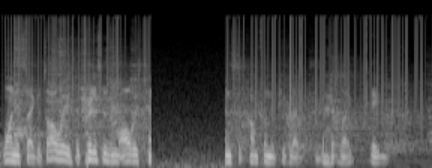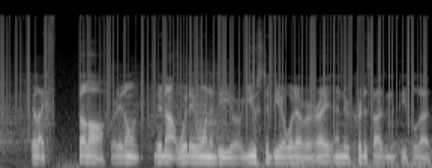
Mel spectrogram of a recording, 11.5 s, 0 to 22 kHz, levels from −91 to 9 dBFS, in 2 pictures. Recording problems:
muffled; slightly; fading above 3 kHz
animal sounds; noticeable; throughout; 15 dB below the speech
crackle, like an old record; noticeable; 15 dB below the speech
electrical hum; faint; throughout; 50 Hz, 25 dB below the speech
audio cutting out; at 2 s for 1 s and at 6.5 s

